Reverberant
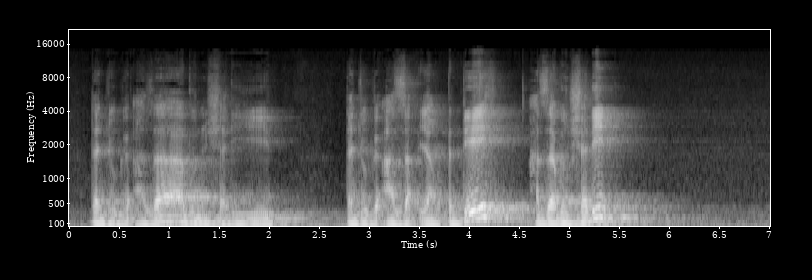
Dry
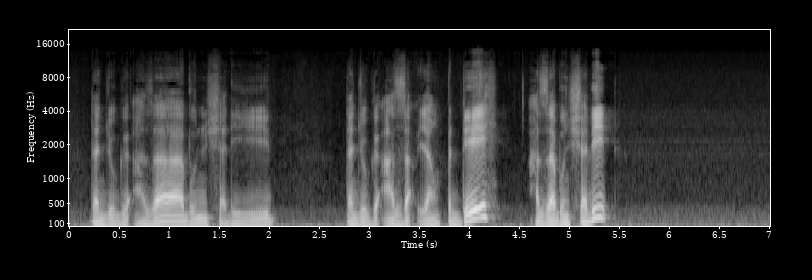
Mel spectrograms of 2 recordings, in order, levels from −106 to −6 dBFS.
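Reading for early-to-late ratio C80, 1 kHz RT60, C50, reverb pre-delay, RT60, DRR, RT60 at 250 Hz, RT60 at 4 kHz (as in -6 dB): 11.5 dB, 1.1 s, 10.0 dB, 9 ms, 1.4 s, 3.5 dB, 1.9 s, 0.80 s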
